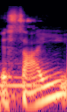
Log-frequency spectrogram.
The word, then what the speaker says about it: Isai: Isai is how you would pronounce that, but it's just, Isaiah is just kind of what he's called, and it sounds like it's this thing that it's not.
